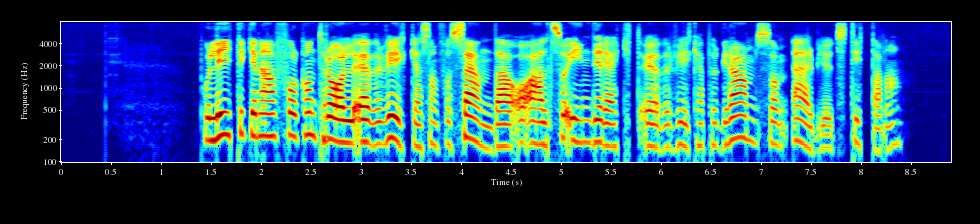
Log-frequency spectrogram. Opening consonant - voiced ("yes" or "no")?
no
